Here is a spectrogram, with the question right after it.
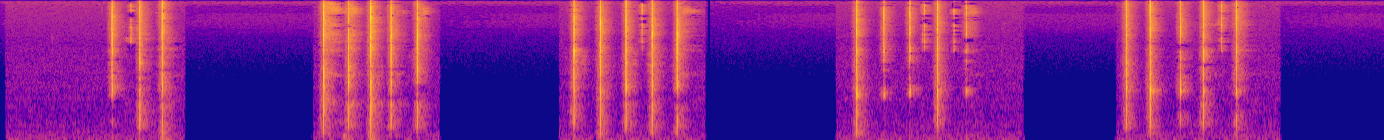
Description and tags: Teeth Snapping
Me chomping down in front of my mic. I needed a sound for mouths forming out of a wall and biting at people but missing.
chew, chomp, crunch, snapping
